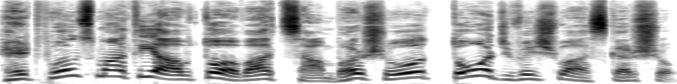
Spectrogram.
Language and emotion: Gujarati, surprised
